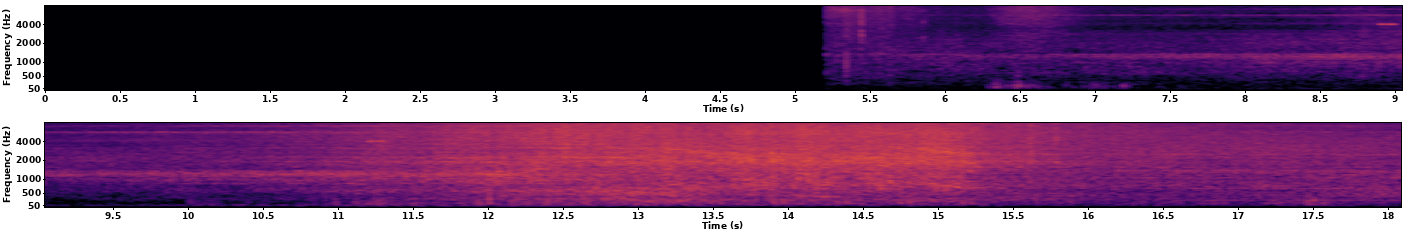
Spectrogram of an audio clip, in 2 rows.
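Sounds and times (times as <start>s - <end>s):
train passing at speed: 5.2s - 18.0s.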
